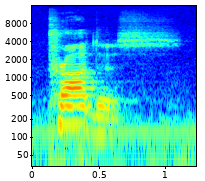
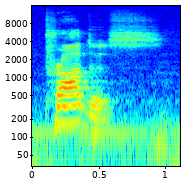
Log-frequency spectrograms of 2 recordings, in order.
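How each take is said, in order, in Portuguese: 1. A ênfase está na primeira sílaba. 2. A ênfase está na primeira sílaba.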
